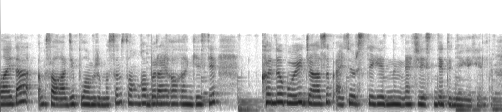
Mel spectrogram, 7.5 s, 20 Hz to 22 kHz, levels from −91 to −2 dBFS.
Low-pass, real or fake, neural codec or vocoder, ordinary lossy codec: 7.2 kHz; real; none; none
